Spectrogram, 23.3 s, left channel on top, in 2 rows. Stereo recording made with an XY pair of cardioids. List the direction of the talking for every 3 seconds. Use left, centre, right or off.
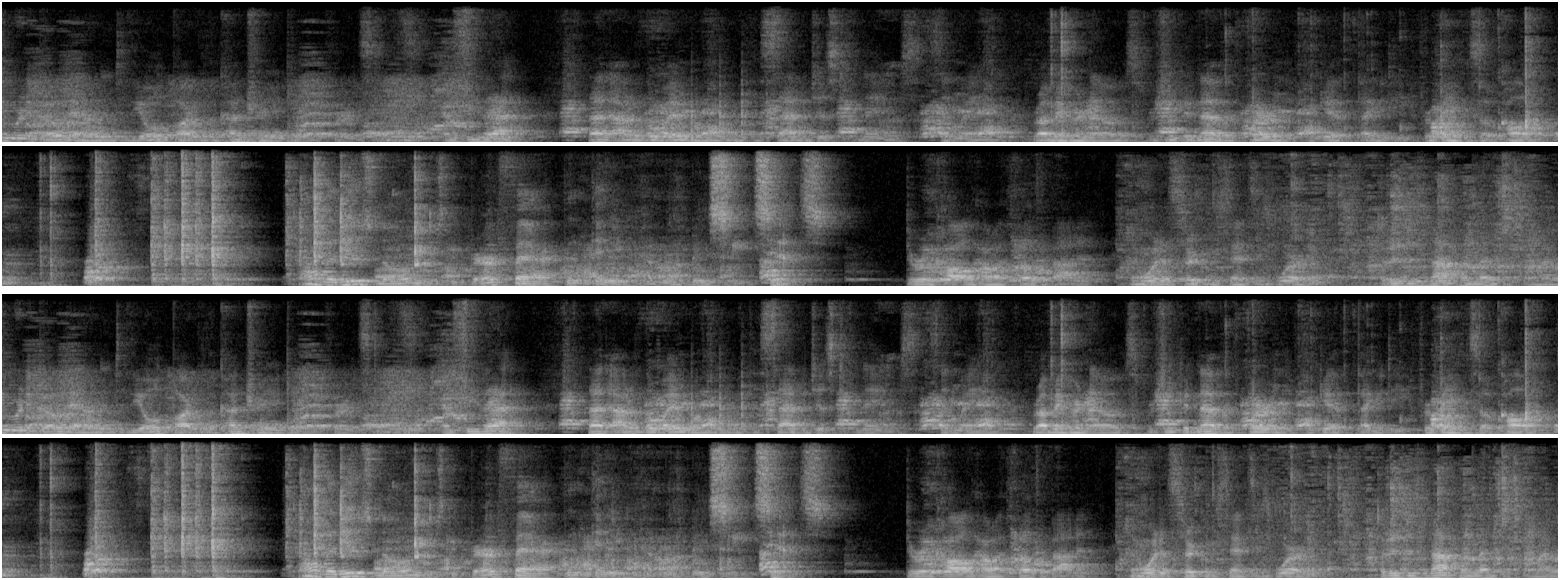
right, right, right, right, right, centre, right, right.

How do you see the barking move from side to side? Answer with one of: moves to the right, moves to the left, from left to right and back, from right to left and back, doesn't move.
doesn't move.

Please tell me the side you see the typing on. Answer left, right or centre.
centre.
